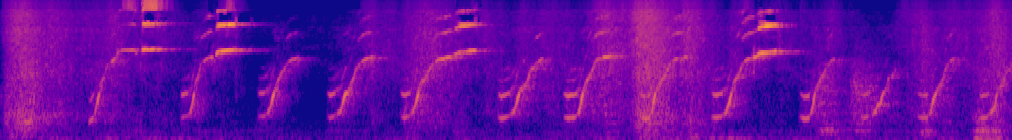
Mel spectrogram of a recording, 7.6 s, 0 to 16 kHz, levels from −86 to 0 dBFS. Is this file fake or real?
real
